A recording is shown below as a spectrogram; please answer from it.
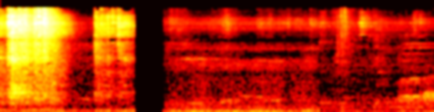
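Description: Cutlery scraping and clinking against a dish to loosen stuck salt, loud for about the first second. After a brief break, only a quiet, steady low hum remains.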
